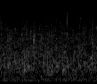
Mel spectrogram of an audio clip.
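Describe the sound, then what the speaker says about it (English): Water streaming out of a hole beneath a perforated drain pipe outside a house, a steady, close trickling wash that stays even and unbroken for a brief moment. "there's water streaming out through that hole underneath"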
